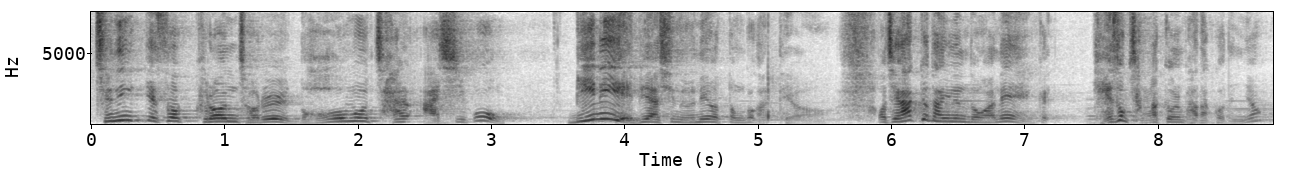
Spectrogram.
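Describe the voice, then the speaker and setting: Lively high-voiced man preaching in a hall. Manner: animated storytelling, acting out his younger self, laughing. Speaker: pastor. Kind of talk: sermon with personal story. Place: church sanctuary. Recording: reverberant church hall.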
